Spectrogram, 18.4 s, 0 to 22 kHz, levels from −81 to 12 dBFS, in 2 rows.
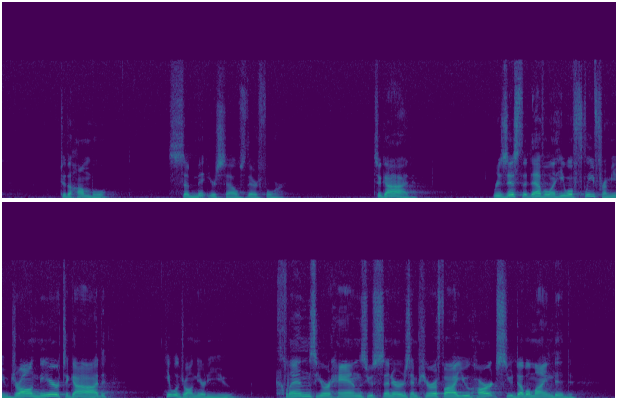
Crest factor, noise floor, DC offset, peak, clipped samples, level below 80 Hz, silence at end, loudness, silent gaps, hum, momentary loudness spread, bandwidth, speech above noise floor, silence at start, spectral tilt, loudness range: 18 dB; -66 dBFS; under 0.1%; -16 dBFS; under 0.1%; -74 dBFS; 0.6 s; -32 LUFS; none; none; 14 LU; 16.5 kHz; 35 dB; 0.9 s; -5.5 dB/octave; 9 LU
